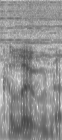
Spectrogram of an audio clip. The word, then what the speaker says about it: Cologne: Cologne. Rhymes with alone.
